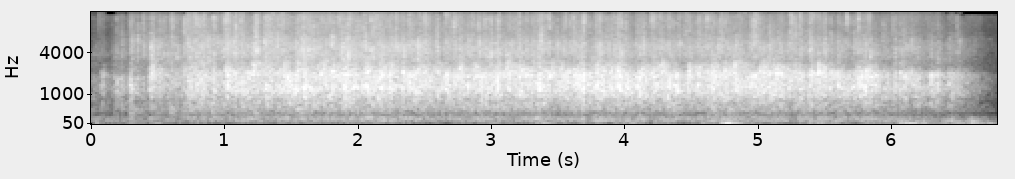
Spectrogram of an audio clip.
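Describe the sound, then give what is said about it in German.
An audience at a BVL event applauds steadily for Major General Gerald Funke and host Boris Felgendreher, a dense wash of many hands clapping at an even, loud level for several seconds before tapering off at the very end. No one speaks over it. “Einen herzlichen Applaus für Generalmajor Gerald Funke und unseren Host Boris Felgendreher.”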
